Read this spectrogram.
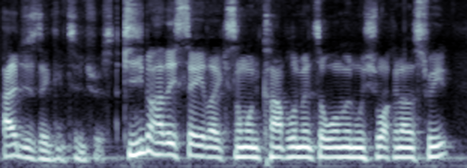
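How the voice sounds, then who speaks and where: A man's voice: mid-range voice, racing, a little mellow. A man on a podcast panel making sarcastic, mocking points. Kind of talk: podcast debate.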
